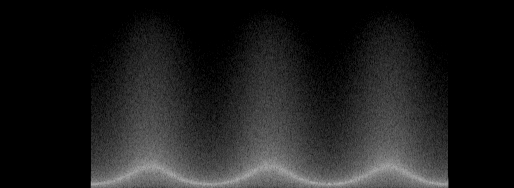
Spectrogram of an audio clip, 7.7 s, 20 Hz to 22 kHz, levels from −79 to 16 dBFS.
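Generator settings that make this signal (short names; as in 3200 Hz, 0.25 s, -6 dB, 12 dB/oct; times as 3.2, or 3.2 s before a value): wind-like swept noise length 5.35 s, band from 530 Hz, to 2600 Hz, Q 4.9, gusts 3, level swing 3 dB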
